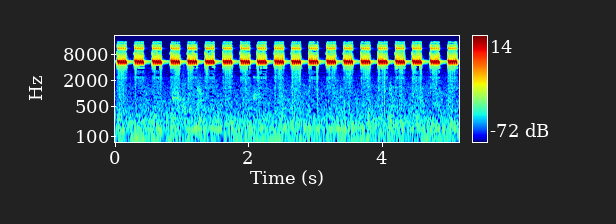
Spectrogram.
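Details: Male cricket on a summer evening: a steady, high-pitched chirp repeated about four times per second, some twenty evenly spaced pulses, with a faint higher overtone and no other sounds.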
